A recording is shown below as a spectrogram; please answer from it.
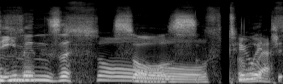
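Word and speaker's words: Demon's Souls: out and it does make sure you say it right demons demons souls yeah just the ridiculousness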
